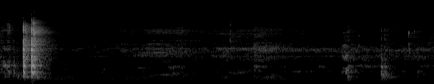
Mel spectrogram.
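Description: Quiet handling of crochet yarn and a plastic crochet hook: a brief louder sound right at the start, then faint rustling and a few light clicks near the end.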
